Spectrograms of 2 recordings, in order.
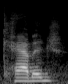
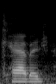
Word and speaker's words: CABG: coronary artery bypass grafting or cabbage cabg we pronounce that cabbage a coronary artery bypass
